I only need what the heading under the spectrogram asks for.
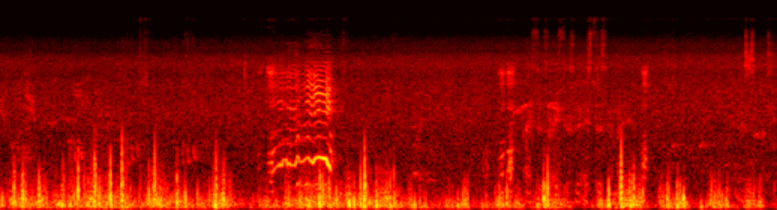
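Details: Goat giving birth gives one short quavering bleat midway, a wavering cry lasting under a second, surrounded by steady rustling, handling noises and quiet human talk.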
